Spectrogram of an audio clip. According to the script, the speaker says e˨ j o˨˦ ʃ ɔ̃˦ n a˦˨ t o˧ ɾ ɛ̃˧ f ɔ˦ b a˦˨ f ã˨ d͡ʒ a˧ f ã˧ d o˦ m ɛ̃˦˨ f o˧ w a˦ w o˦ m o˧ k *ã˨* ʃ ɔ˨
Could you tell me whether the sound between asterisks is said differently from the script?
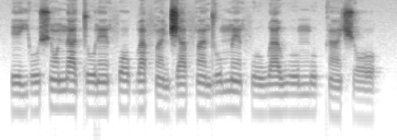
no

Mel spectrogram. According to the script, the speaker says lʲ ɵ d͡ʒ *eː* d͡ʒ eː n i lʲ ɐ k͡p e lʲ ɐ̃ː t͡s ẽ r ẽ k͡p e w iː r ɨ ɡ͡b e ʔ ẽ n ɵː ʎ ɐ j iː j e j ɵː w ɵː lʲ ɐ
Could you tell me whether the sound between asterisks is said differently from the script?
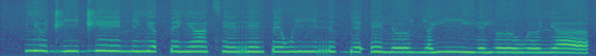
yes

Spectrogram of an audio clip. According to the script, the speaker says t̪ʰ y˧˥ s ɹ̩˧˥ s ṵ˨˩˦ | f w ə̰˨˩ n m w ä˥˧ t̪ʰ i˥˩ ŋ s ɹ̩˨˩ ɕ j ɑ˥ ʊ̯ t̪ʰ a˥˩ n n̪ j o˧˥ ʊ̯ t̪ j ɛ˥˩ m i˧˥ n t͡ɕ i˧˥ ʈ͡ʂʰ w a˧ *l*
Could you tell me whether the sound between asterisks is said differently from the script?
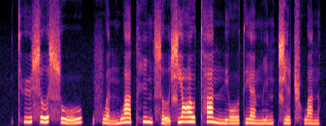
yes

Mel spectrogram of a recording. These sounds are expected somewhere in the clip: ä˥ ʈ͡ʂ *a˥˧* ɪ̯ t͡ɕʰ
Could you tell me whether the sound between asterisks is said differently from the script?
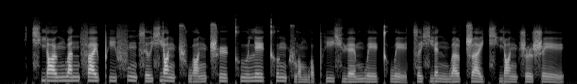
no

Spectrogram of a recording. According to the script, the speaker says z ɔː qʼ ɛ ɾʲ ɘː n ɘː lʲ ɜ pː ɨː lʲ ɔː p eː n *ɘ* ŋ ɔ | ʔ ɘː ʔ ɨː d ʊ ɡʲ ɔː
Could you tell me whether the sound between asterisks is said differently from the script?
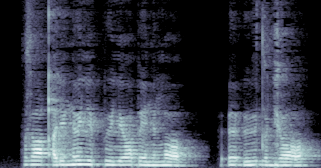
no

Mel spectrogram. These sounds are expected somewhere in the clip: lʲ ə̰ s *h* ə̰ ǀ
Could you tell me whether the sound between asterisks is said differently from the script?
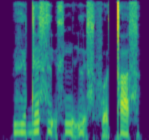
yes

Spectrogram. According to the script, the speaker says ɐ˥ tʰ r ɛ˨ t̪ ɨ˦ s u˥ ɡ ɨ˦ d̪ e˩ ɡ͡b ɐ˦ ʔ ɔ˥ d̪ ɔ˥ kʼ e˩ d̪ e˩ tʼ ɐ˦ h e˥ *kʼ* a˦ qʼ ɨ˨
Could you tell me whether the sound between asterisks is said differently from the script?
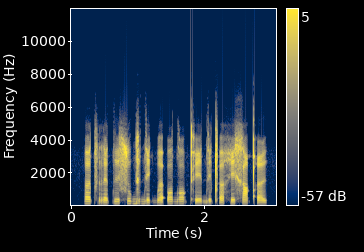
yes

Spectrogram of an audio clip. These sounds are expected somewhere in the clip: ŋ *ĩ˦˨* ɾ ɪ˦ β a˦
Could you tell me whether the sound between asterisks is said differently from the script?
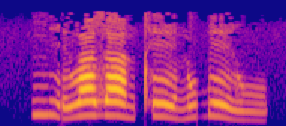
yes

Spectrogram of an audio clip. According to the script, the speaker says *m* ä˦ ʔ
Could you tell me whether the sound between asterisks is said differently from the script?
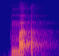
no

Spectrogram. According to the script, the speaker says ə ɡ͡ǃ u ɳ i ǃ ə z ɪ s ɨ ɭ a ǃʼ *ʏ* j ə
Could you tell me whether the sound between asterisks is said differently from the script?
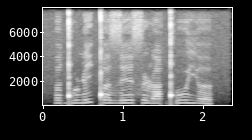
yes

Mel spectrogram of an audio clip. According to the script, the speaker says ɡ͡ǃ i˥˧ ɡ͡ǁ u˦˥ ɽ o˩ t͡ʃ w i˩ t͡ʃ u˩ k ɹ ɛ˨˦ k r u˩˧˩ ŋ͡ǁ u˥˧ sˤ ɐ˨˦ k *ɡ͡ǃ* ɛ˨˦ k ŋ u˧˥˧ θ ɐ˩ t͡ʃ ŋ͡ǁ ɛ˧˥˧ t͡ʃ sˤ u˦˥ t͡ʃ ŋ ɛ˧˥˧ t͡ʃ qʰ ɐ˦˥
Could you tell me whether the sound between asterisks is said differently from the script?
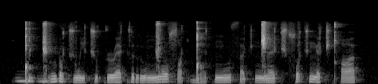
no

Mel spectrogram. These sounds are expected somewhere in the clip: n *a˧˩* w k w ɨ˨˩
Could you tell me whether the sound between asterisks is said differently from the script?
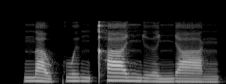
no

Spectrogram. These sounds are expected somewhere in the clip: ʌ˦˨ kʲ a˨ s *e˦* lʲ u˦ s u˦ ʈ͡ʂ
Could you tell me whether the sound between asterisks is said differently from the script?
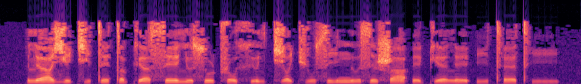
no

